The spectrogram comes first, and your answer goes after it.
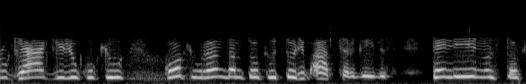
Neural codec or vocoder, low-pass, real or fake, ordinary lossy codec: none; 7.2 kHz; real; AAC, 48 kbps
